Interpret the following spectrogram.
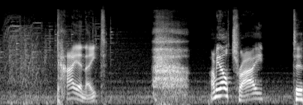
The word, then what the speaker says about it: kyanite: I need Kat kyanite I have indeed been pronouncing that wrong nowhere in English is a cape reduce with the soft C sound I apologize for the head why I said cyanide kyanite I mean I'll try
